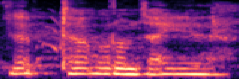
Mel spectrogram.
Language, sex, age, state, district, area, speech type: Bodo, female, 45-60, Assam, Chirang, rural, spontaneous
